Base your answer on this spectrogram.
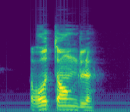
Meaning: rudd
- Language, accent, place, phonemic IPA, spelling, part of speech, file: French, France, Lyon, /ʁɔ.tɑ̃ɡl/, rotengle, noun, LL-Q150 (fra)-rotengle.wav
